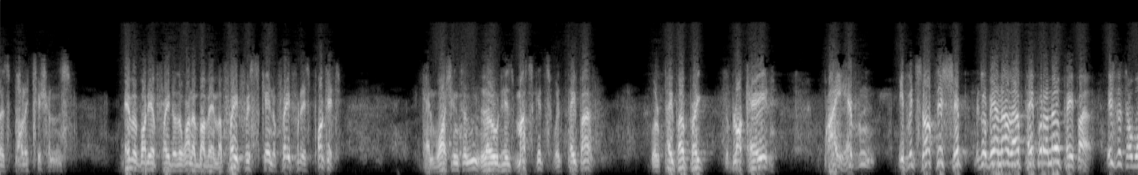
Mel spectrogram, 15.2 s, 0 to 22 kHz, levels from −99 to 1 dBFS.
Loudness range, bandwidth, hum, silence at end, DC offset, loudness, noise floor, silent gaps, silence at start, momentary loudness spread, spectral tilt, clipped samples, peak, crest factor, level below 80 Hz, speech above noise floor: 4 LU; 9.8 kHz; none; 0 s; under 0.1%; -20 LUFS; -55 dBFS; none; 0 s; 13 LU; -6.5 dB/octave; under 0.1%; -6 dBFS; 14 dB; -54 dBFS; 34 dB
